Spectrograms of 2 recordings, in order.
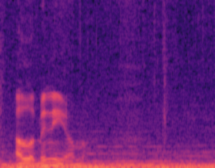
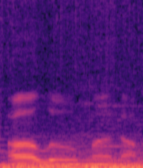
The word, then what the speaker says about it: aluminium: Like they even adds a whole nother syllable, doesn't it? Like aluminum. Or wait, I guess not aluminium. No, yeah, it does. It adds a whole nother syllable. In 4 syllables. Aluminium 5 syllables.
